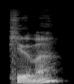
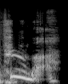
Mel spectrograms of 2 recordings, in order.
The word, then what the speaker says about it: Puma: I'm like, Randy, there's no poo in Puma. Puma. The Puma.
